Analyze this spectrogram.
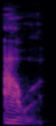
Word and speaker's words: hour: it with an because the H is silent when we pronounce it we say an hour not an hour therefore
